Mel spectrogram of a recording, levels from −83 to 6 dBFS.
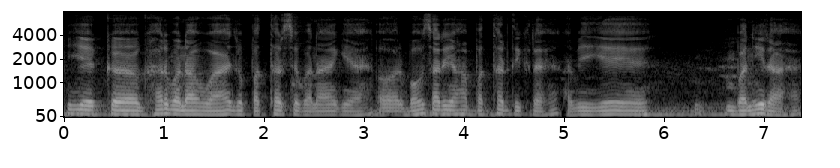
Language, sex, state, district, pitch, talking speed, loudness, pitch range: Hindi, male, Chhattisgarh, Rajnandgaon, 105 Hz, 210 wpm, -33 LUFS, 100-115 Hz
